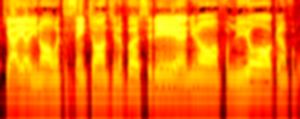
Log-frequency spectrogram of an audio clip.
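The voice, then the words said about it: Put-on Brooklyn New York accent. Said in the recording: “that guy has a New York accent. ... He's got a Brooklyn accent.”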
